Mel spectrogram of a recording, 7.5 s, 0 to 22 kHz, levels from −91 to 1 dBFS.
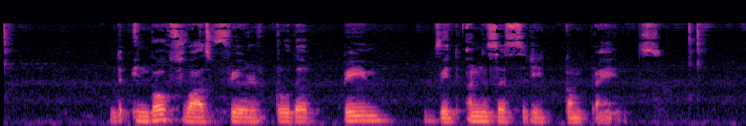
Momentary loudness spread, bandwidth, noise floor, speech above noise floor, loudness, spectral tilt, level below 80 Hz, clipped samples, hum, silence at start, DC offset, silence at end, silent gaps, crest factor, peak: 16 LU; 12 kHz; -64 dBFS; 37 dB; -28 LUFS; -5 dB/octave; -54 dBFS; under 0.1%; none; 0.05 s; under 0.1%; 0.45 s; none; 20 dB; -8 dBFS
